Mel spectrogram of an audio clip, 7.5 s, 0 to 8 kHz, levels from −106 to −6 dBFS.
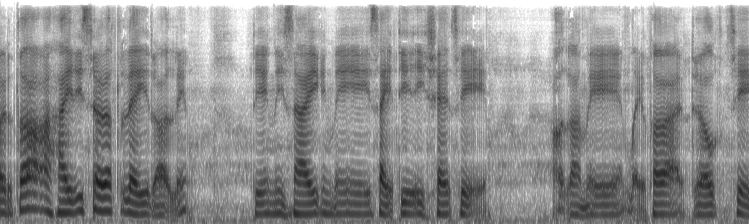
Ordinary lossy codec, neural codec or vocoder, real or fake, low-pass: AAC, 48 kbps; autoencoder, 22.05 kHz, a latent of 192 numbers a frame, VITS, trained on many speakers; fake; 7.2 kHz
